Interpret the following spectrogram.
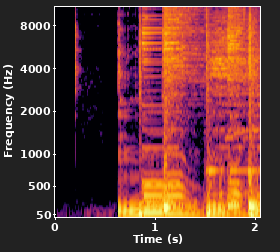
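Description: A Romani band's song starts abruptly about half a second in, after a moment of silence broken by a short click: a full band with a heavy bass line and a steady beat.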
